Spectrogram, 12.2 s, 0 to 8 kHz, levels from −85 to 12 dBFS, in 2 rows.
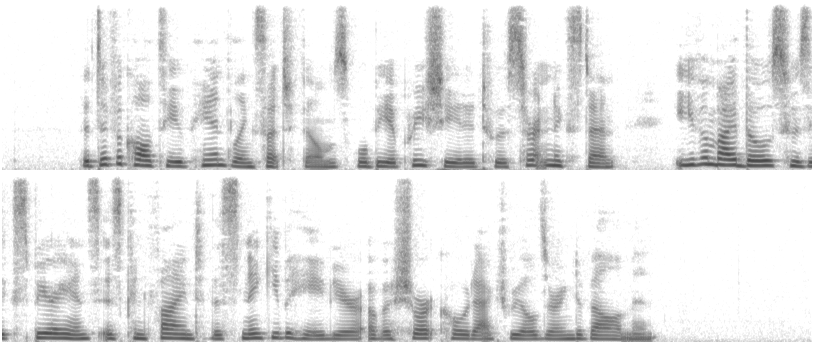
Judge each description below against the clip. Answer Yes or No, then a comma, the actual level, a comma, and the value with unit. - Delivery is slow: No, average, 155 wpm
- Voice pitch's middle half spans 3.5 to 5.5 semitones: Yes, average, 4.1 semitones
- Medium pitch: No, high, 195 Hz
